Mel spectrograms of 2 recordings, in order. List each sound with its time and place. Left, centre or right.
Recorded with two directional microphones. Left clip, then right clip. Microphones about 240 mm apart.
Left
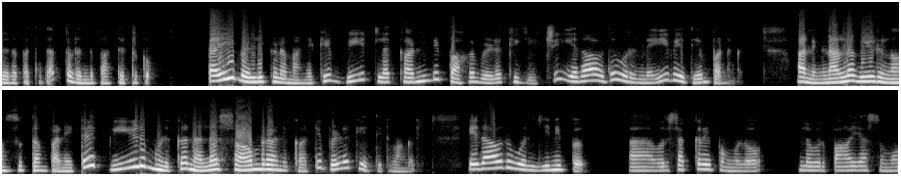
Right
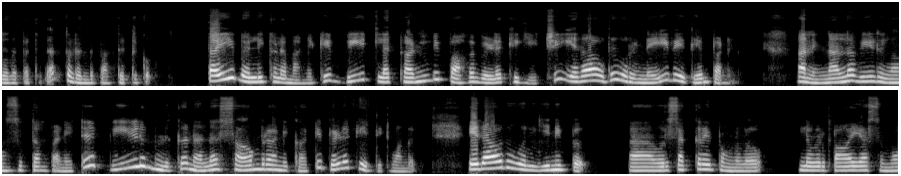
0.0 s speech: left
3.1 s a woman's voice: left
3.8 s speech: left
12.2 s a woman's voice: left
13.7 s speech: left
